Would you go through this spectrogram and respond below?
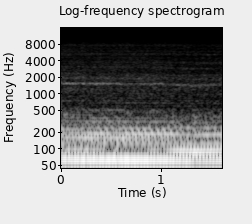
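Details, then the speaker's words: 2012 Triumph Bonneville T100 EFI twin with stock pipes, just started with choke out: steady fast even idle with smooth low drone, calming once choke is pushed in; normal high idle on choke. "So with the choke in, it has what they call a high idle. So you hear that? And once the bike's going, you can literally just push it in and it calms down."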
